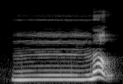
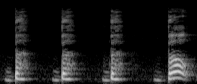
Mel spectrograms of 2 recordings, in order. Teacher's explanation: Oh, I heard you say moat with an M sound. But we want boat with that popper sound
